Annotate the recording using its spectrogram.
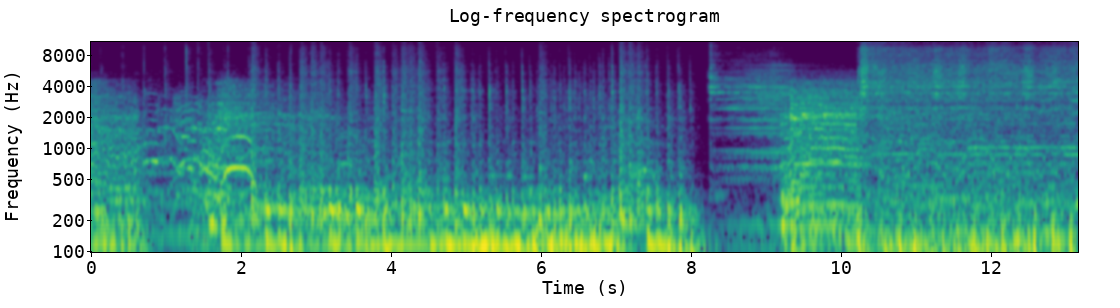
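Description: Rock band playing live, with a drum kit pounding bass and snare under electric guitars and bass guitar. About eight seconds in the drums drop out for a moment, leaving a thinner held sound, then the full band crashes back in.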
